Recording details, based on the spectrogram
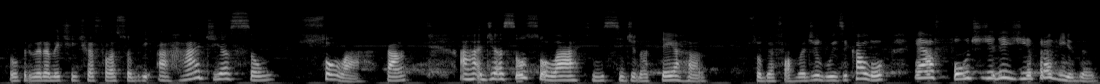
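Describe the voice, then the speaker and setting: A woman's voice: mid-range voice, lively intonation, normal speed, husky. A woman with a Brazilian Portuguese accent teaching a science lesson to sixth graders, congested from a cold and often checking in with her class. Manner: explanatory, checks in with frequent "tá?" and "né?".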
